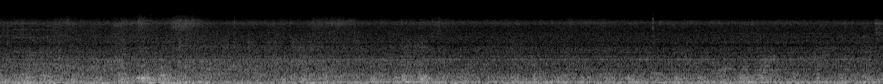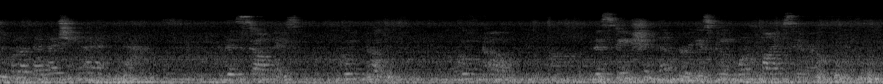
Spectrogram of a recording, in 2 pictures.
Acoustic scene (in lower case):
subway train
